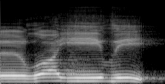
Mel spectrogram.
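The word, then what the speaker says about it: الغيظ: Minal ghaidhi, ketika dihentikan minal ghaidh, gitu ya bacanya.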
